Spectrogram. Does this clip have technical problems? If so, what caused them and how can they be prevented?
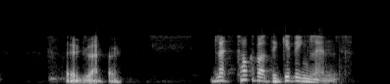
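Yes. Throughout this speech clip the iLBC codec is plainly audible: everything above 4 kHz is gone, and the sound is rough and slightly synthetic, which fits 13.33 kbps coding in 30 ms frames, each frame's excitation coded independently. Prevent it by using a wideband codec or higher-quality path.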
